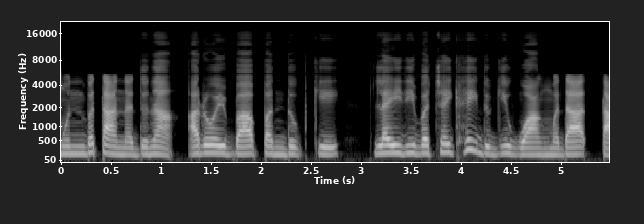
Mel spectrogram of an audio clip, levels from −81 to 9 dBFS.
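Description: From 0.80 s to 4.77 s the speech shows imaging from linear upsampling, which fits a rise from about 11 kHz to 48 kHz done by straight-line interpolation. That crude filter dulls the top of the original band and leaves a fainter mirrored copy of the spectrum, first spanning 5.5 to 11 kHz, roughly 30 dB down, heard as a faint metallic shimmer on sibilants. A spectrogram shows a dim reflected band above the speech energy.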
